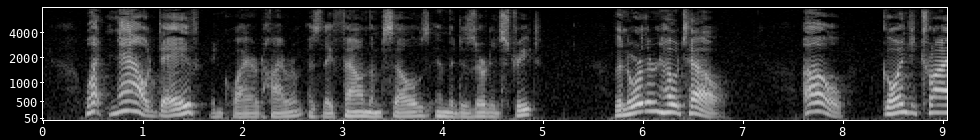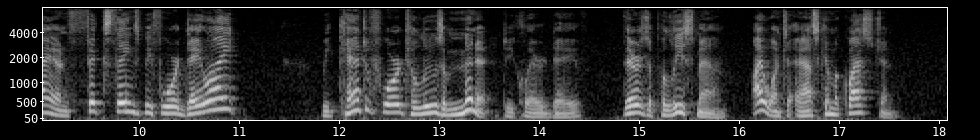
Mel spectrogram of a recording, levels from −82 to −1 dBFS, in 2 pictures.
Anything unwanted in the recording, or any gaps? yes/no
no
